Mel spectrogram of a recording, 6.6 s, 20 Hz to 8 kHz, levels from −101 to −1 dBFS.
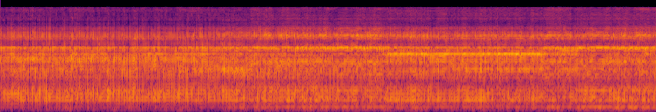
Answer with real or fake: fake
